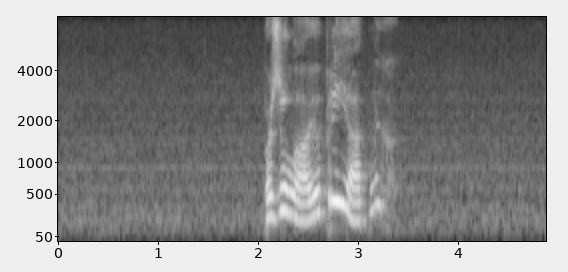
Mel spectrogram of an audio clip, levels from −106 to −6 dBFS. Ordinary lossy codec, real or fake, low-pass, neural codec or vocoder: none; real; none; none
